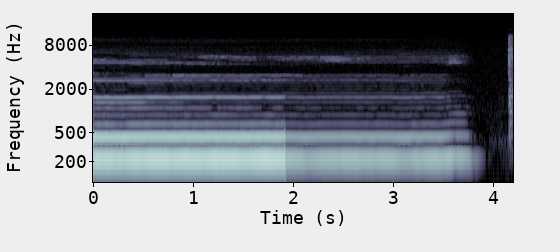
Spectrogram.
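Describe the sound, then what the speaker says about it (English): Humming bumblebee breath made with the mouth closed and resonating in the nose: one steady, low, buzzing hum held for about four seconds, close and alone, dipping slightly midway before fading out. "close your mouth and allow yourself to make that bumblebee breath, and you're going to feel it a lot in your nasal area"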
